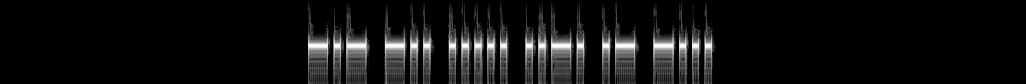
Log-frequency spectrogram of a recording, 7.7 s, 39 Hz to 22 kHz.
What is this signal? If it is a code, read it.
Morse code, heard as a keyed tone, about 25 wpm, 700 Hz. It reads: KD5FAB
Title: USA Call Signs - 6 Characters - Repeated 2x - 25wpm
